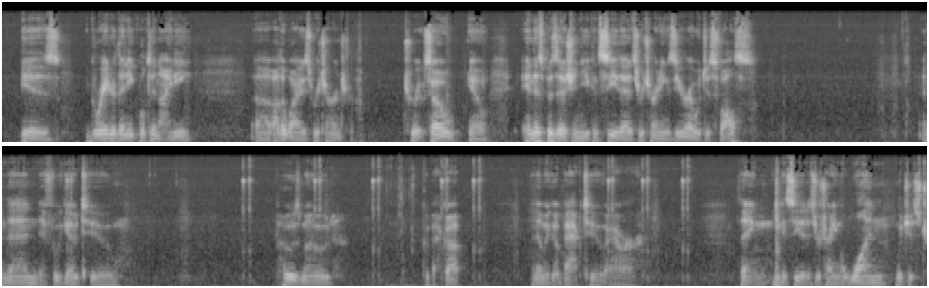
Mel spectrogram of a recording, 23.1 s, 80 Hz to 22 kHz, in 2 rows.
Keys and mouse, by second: 14.7-15.5 drag, 16.2 click, 16.6 alt+r, 17.1 click, 19.2 click, 20.1 click.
